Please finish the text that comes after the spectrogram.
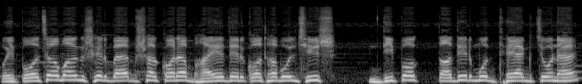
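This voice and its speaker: A man's voice: on the high side, measured pace, soft background music, lightly acted. A man voicing a doting middle-aged father, a village police officer, in a cartoon. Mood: doubtful.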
